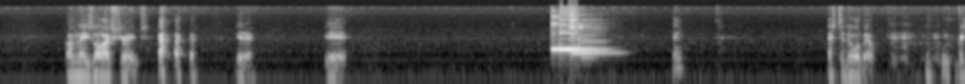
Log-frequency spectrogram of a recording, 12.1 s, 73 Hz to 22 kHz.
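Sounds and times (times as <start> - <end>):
two-note doorbell chime: 6.9 - 7.8.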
